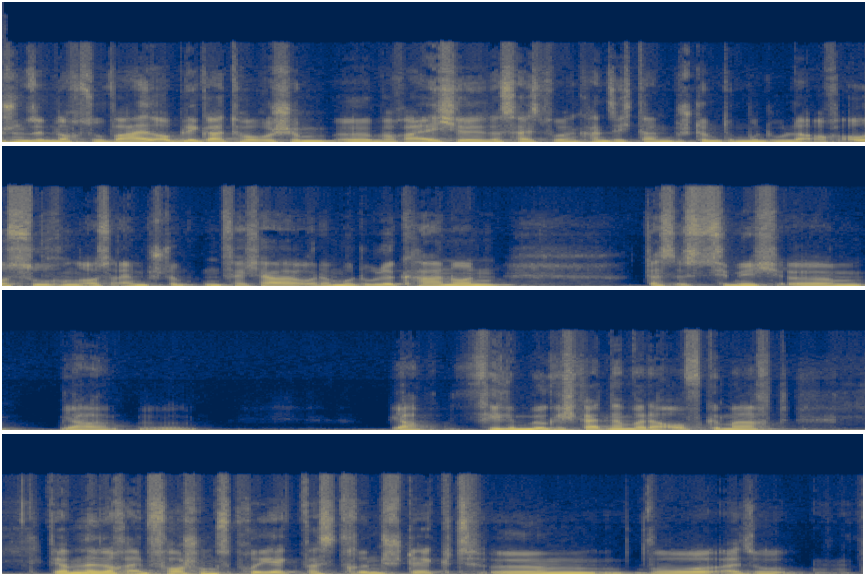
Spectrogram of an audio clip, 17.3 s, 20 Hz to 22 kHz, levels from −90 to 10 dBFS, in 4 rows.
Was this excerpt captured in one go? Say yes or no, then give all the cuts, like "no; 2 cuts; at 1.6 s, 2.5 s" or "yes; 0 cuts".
yes; 0 cuts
